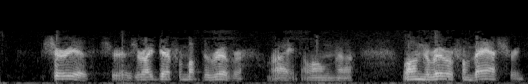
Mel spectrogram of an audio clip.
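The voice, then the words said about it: Louisiana accent. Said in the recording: “I can tell by your accent that you're living in Thibodaux, Louisiana”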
